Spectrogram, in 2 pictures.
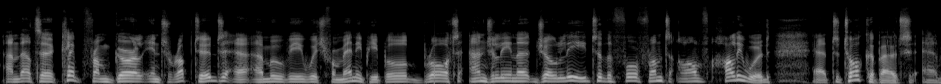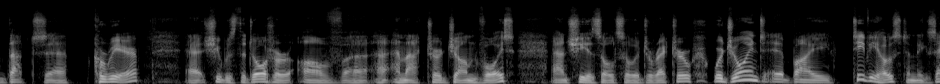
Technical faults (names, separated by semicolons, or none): repeated buffer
